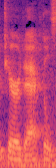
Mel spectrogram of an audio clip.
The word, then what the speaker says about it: pterodactyls: why can't you hear pterodactyls in the bathroom because the P is silent I have kids what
